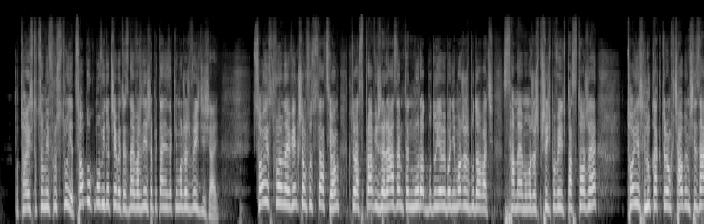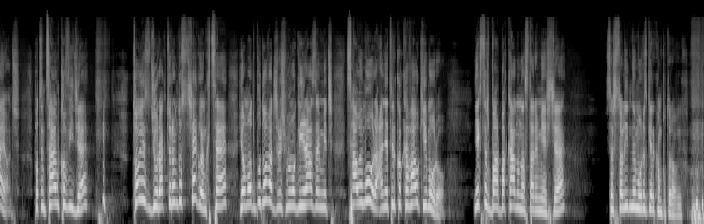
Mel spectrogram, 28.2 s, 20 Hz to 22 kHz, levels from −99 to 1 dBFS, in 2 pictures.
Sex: male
